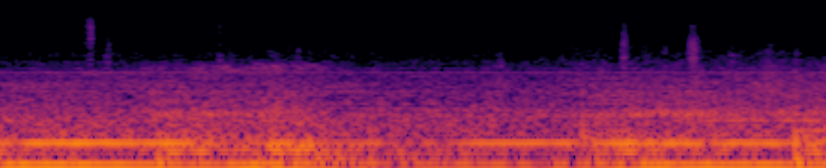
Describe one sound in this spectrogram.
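Footsteps crunch softly on snow.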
